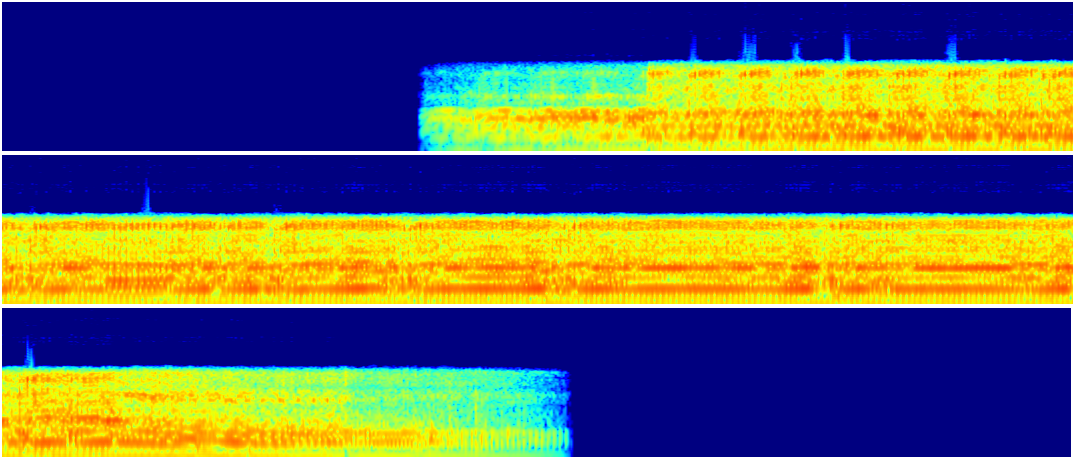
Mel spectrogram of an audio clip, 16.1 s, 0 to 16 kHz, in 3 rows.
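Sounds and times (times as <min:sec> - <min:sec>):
chainsaw engine revving: 0:02.3 - 0:13.5.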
